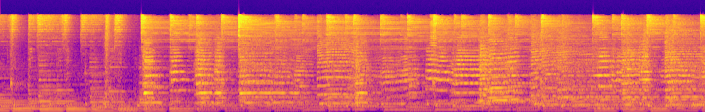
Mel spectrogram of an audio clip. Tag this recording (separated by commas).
Music, Jazz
